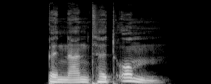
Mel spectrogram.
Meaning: second-person plural preterite of umbenennen
- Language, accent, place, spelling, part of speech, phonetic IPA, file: German, Germany, Berlin, benanntet um, verb, [bəˌnantət ˈʊm], De-benanntet um.ogg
